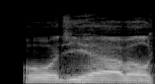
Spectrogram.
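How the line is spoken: Loud laughter. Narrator (Russian): Кей захохотал

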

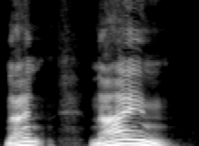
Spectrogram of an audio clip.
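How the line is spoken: Calling out. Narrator (German): rief Ernst

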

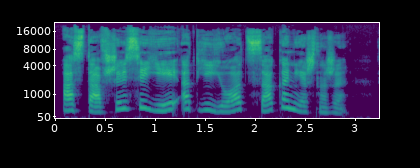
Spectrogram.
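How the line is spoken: Calm reply. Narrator (Russian): спокойно ответила я

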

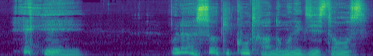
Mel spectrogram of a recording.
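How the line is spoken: Sneering laugh. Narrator (French): ricana M

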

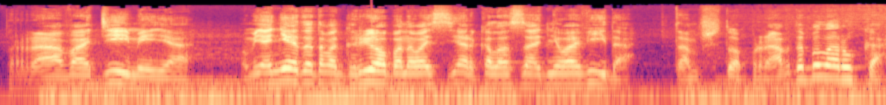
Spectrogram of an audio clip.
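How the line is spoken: Shout. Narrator (Russian): Крикнул капитан Шапира

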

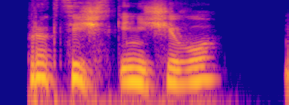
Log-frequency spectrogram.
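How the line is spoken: Gloomy reply. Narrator (Russian): мрачно ответила она

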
